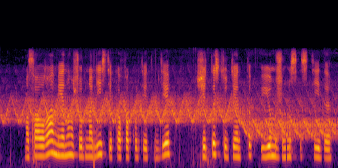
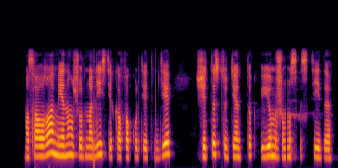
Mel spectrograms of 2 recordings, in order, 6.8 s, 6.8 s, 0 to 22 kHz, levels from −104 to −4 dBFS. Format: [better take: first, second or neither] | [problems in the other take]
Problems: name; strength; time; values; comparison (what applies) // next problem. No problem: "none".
second | background sound (Alarm); 9 dB below the speech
